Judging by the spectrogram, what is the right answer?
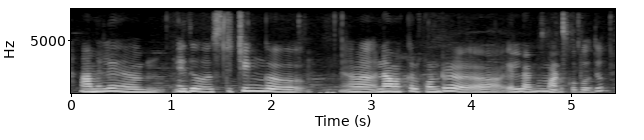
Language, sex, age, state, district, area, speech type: Kannada, female, 30-45, Karnataka, Dharwad, rural, spontaneous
